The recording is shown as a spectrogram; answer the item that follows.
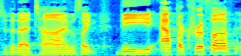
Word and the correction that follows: Apocrypha: It's actually the Apocrypha, right? In the South, we like to put the emphasis on the first syllable, right?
